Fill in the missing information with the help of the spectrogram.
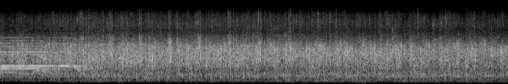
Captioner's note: applause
